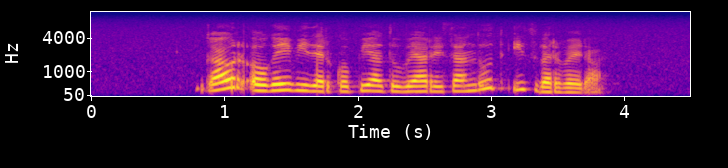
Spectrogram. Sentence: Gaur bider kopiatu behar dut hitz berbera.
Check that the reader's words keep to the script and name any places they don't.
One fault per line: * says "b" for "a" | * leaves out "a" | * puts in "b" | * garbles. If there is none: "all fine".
* puts in "hogei"
* puts in "izan"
